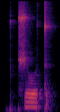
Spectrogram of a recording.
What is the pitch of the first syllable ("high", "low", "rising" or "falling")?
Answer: low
